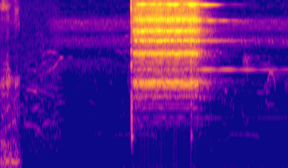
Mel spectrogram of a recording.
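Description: A doorbell rings.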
